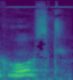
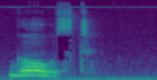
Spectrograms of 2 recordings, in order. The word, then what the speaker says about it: ghost: mango next ghost ghost it's not ghost okay the gh is a big girl and the O should be elongated ghost going going no no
